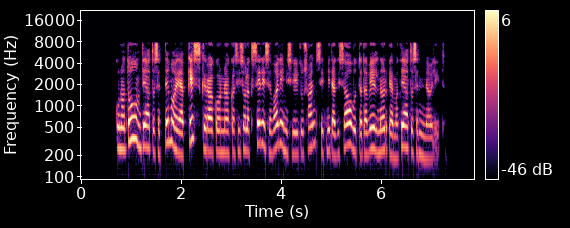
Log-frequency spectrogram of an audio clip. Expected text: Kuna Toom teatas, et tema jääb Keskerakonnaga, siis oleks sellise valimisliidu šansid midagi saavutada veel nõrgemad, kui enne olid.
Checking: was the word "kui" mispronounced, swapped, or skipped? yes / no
yes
